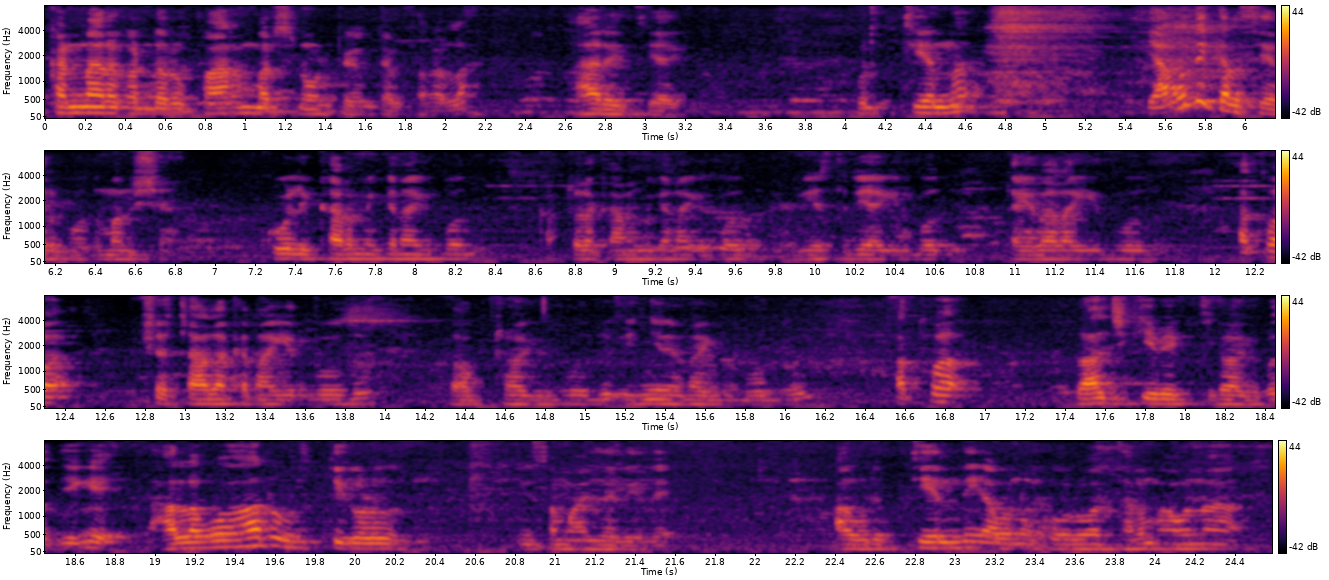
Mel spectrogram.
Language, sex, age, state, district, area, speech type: Kannada, male, 45-60, Karnataka, Dakshina Kannada, rural, spontaneous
